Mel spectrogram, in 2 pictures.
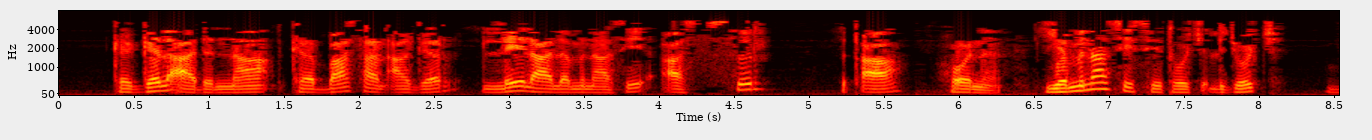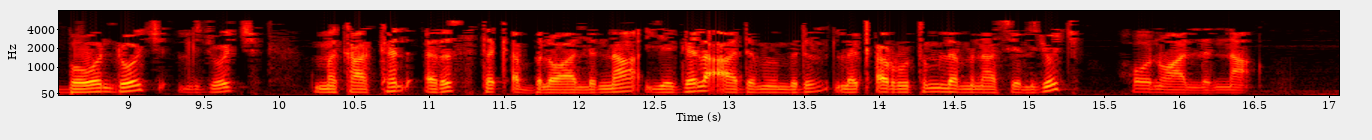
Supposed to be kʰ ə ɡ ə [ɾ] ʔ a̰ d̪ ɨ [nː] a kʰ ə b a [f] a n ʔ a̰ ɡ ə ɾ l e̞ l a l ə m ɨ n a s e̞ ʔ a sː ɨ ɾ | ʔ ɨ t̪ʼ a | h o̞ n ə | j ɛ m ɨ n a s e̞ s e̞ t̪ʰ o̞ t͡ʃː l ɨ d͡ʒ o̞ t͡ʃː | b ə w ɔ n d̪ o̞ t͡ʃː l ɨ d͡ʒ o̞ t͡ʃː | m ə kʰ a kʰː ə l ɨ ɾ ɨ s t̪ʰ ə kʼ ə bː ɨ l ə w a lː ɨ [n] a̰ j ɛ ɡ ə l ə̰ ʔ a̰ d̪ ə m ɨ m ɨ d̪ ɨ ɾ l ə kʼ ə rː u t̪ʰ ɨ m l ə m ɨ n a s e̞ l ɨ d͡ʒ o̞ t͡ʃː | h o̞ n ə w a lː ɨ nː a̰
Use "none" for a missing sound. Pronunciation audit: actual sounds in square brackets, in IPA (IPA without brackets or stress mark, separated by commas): l, nː, s, nː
